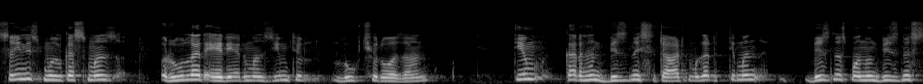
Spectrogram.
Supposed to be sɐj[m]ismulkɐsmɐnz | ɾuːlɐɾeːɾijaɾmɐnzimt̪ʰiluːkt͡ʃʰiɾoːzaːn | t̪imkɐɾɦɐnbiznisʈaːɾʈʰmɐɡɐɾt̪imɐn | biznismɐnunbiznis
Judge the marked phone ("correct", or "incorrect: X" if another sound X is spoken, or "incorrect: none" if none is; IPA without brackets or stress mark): incorrect: n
